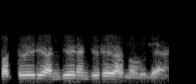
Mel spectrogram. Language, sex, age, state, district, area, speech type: Malayalam, male, 18-30, Kerala, Wayanad, rural, conversation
